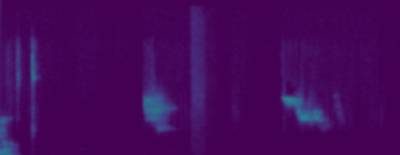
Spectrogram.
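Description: Two short, high chirps like a small bird's call, about a second and a half apart, the second falling in pitch, with a single sharp click between them.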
